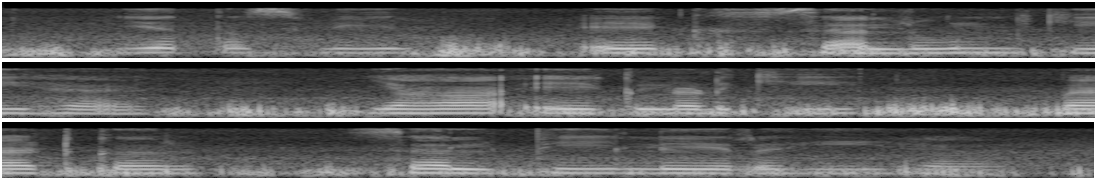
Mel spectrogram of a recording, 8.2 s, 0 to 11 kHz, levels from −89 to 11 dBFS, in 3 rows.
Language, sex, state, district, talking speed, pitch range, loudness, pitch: Hindi, female, Haryana, Rohtak, 100 wpm, 200-215 Hz, -19 LUFS, 205 Hz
